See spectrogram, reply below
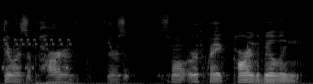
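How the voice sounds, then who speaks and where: Very low-voiced woman streaming a game. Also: fairly even intonation, a little fast, background noise. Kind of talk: reading game text aloud on a livestream.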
